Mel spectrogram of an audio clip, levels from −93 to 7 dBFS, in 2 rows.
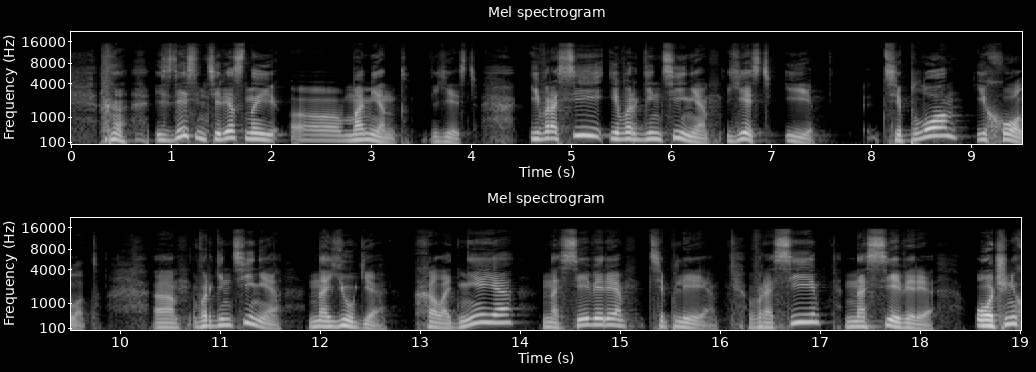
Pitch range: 125-180 Hz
